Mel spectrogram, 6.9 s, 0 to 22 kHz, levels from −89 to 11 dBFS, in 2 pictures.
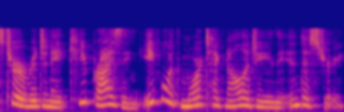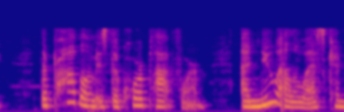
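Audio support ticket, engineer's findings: Short concealed packet loss, 2.72–2.74, 4.32–4.36, 6.25–6.29 s: brief smears where about 10, 30, 30 ms of speech was missing and resynthesised by jitter-buffer concealment. Spectrogram: smeared, repeated harmonics; waveform: copied periods, then crossfade.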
